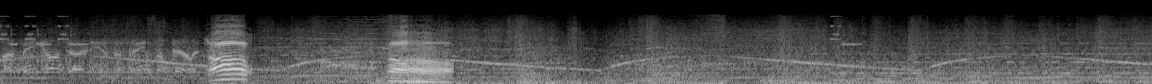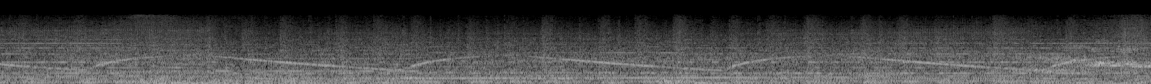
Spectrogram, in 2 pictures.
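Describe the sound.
A police car siren in a street-racing video game wails in repeated rising and falling sweeps that run steadily throughout, with a couple of louder bursts early on.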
